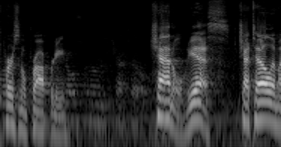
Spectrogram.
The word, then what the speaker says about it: chattel: personal property chattel yes chattel and I've always pronounced it wrong I've always said Channel so you need to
